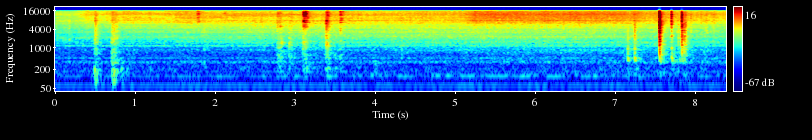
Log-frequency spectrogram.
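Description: Wild boar pork frying in a little oil in a pan on medium-high heat gives a soft, steady sizzle, with a few sharp clatters and scrapes near the start and again near the end.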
